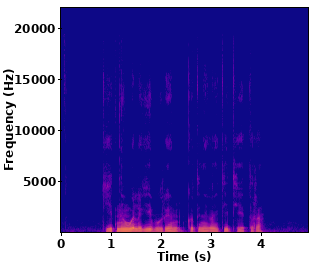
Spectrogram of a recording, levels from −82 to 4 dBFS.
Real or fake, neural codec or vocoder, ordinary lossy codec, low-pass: fake; autoencoder, 48 kHz, 128 numbers a frame, DAC-VAE, trained on Japanese speech; none; 19.8 kHz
